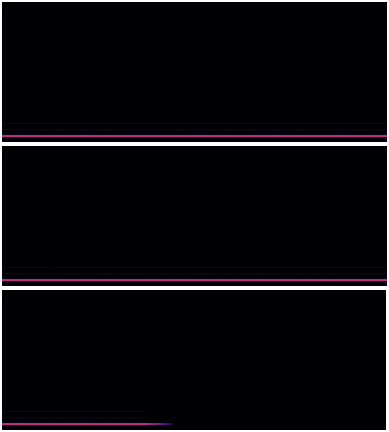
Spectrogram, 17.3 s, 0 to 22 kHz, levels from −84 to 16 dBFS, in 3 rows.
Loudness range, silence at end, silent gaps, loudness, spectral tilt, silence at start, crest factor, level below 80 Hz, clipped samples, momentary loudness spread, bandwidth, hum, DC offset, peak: 3 LU; 3.3 s; none; -37 LUFS; 0.5 dB/octave; 0 s; 4 dB; under -90 dBFS; under 0.1%; 0 LU; 3.2 kHz; 60 Hz at -105 dBFS; under 0.1%; -34 dBFS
